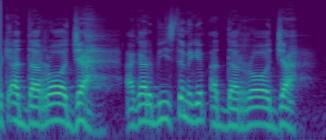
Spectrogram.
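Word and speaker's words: الدراجة: الدراجتو، الدراجتو یعنی که دوچرخه، یا که الدراجه اگر بیسته میگیم الدراجه. همین ته معنی است که دیدید در حالت ایستادن ه و مثل ه تلفظ می شود.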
